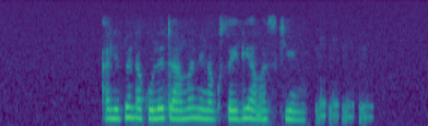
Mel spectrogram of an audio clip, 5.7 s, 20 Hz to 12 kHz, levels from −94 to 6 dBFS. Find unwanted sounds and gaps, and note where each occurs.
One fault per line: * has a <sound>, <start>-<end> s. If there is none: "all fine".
* has a laugh, 4.2-5.0 s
